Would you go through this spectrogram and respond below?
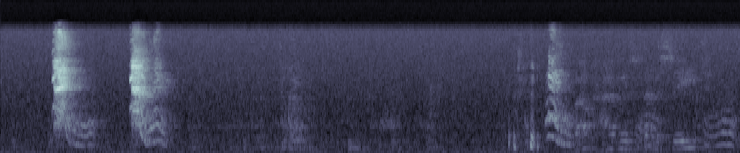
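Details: Frankie the Yorkshire Terrier, mad at a ball that struck him, gives two sharp barks a second apart, then softer grumbling sounds and one more bark, mixed with a person's voice urging him on.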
